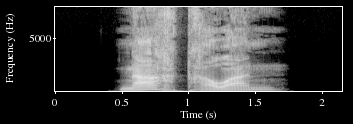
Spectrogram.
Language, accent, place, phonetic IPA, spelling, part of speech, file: German, Germany, Berlin, [ˈnaːxˌtʁaʊ̯ɐn], nachtrauern, verb, De-nachtrauern.ogg
- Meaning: to mourn, to regret, to wish back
